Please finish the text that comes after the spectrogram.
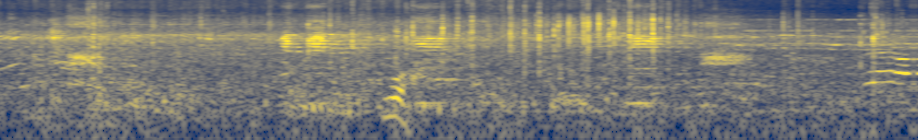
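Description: Pigeons around the Santosh Mitra Square Durga Puja pandal in Kolkata give soft, repeated coos and flutters, heard close and intermittently beneath people talking.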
